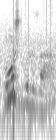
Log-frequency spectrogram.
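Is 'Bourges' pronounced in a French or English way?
French. Bourges is given a French-style pronunciation. The speaker calls it wrong. "I said that Frenchy and Englishy"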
